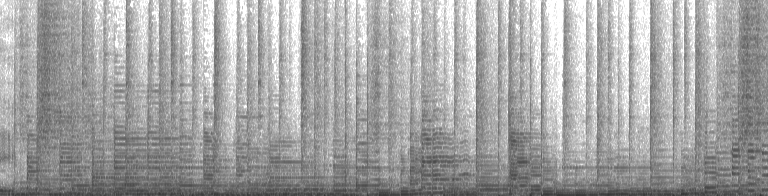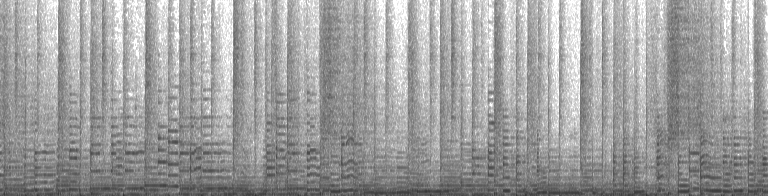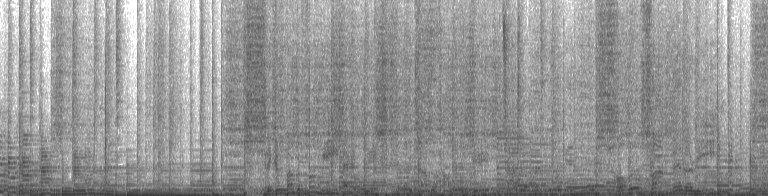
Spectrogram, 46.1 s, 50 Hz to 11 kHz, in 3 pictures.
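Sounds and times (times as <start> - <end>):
bass guitar: 0.0 - 46.0
electric guitar: 0.0 - 46.0
steady drum beat: 0.0 - 46.0.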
